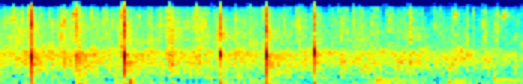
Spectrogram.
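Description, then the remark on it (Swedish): Applause made of about seven crisp, evenly spaced hand claps over two seconds, then the clapping stops and only a faint murmur remains. No one speaks. “Ska vi ge dem en till applåd?”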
